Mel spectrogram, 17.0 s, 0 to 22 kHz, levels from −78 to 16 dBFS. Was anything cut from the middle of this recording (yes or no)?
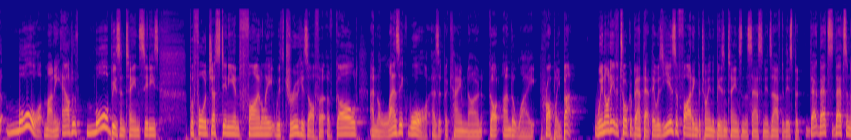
no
